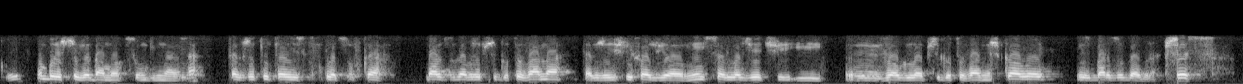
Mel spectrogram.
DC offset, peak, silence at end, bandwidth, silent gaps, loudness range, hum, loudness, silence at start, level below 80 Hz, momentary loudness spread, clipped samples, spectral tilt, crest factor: 0.1%; 0 dBFS; 0.2 s; 4 kHz; none; 2 LU; none; -11 LUFS; 0.05 s; -56 dBFS; 7 LU; under 0.1%; -9 dB/octave; 10 dB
